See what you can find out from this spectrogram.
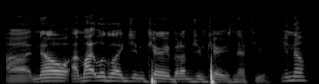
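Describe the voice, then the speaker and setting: A man's voice: medium pitch, animated, quick pace, background noise. Congested young man streaming casually. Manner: laid-back, swears casually. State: congested, losing his voice, coughing. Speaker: livestream host. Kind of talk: casual livestream chat, reading viewer comments.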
